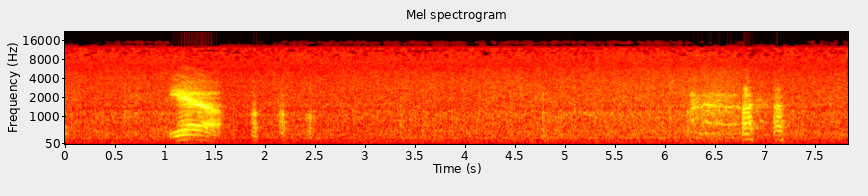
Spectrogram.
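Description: Another man answers loudly.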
